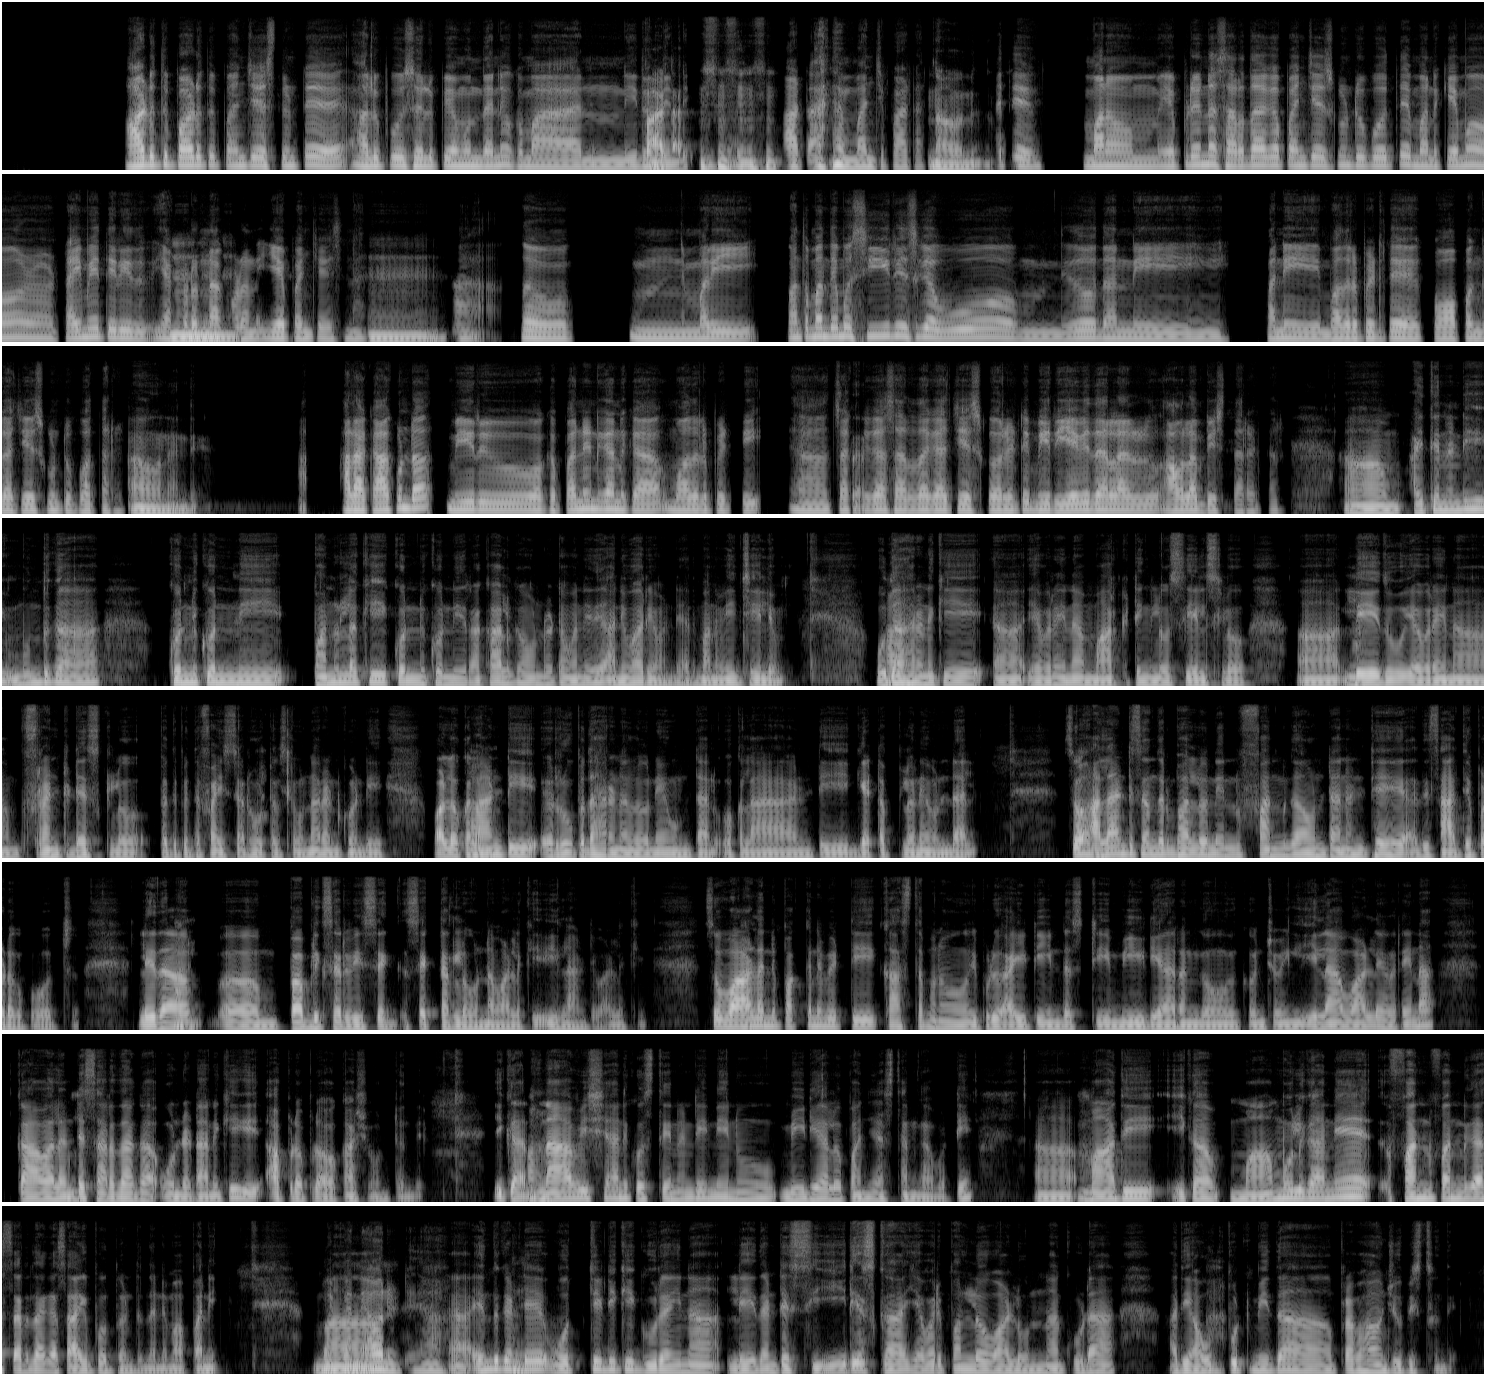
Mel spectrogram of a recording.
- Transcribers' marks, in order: other background noise; giggle; chuckle; in English: "సో"; in English: "సీరియస్‌గా"; in English: "మార్కెటింగ్‌లో, సేల్స్‌లో"; in English: "ఫ్రంట్ డెస్క్‌లో"; in English: "ఫైవ్ స్టార్ హోటల్స్‌లో"; in English: "గెటప్‌లోనే"; in English: "సో"; in English: "ఫన్‌గా"; giggle; in English: "పబ్లిక్ సర్వీస్ సె సెక్టర్‌లో"; in English: "సో"; in English: "ఐటీ ఇండస్ట్రీ, మీడియా"; in English: "మీడియాలో"; in English: "ఫన్, ఫన్‌గా"; in English: "సీరియస్‌గా"; in English: "అవుట్‌పుట్"
- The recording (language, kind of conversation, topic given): Telugu, podcast, పని నుంచి ఫన్‌కి మారేటప్పుడు మీ దుస్తుల స్టైల్‌ను ఎలా మార్చుకుంటారు?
